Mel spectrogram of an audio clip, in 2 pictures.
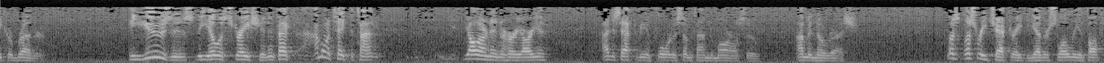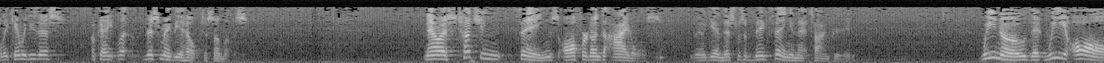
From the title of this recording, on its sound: Ketha Heights Baptist Church ~ Live Broadcast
